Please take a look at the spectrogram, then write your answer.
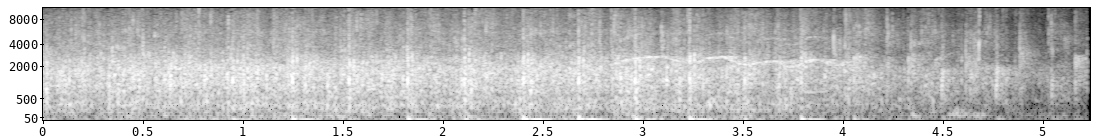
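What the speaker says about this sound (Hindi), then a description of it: "उसके बाद एक जबरदस्त ताली बनती है" Loud, sustained applause from an awards-ceremony audience clapping for Sunny Shah, a thick continuous wash of many hands that stays strong and then eases off slightly toward the end.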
